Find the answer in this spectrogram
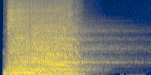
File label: hurt; thor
